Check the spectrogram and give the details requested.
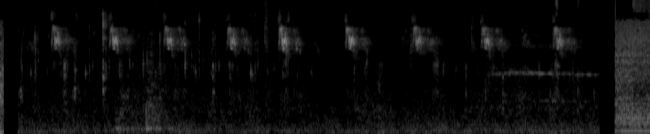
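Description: A small bird chirping faintly in the background: short, high chirps repeated at an even pace of roughly one a second.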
